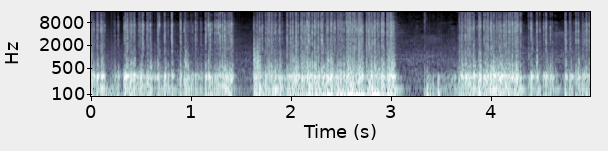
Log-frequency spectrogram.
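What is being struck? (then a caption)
Metal mesh microphone grille. Long nails tap and scratch the metal mesh grille of a black, uncovered microphone, first with one hand and then with both. The result is loud, dense, bassy thumping and scraping with rapid clattering taps. The sound drops briefly just past the three-second mark before the heavy tapping resumes.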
